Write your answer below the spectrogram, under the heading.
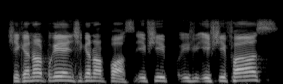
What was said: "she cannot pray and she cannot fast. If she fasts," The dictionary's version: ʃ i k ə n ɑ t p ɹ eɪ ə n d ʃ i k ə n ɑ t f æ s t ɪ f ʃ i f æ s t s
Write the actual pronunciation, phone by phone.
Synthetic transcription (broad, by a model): ʃ i k ə n ɑ t p ɹ eɪ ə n ʃ i k ə n ɑ t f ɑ s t ɪ f ʃ i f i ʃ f s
